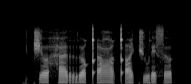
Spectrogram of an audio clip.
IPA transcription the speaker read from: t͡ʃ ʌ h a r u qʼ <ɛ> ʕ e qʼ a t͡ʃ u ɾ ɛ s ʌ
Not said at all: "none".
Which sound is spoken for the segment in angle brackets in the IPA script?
ɛ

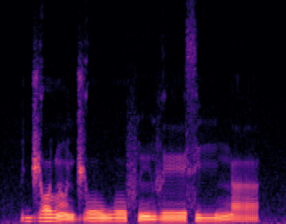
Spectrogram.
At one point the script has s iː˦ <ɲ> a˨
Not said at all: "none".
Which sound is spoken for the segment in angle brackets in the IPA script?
ŋ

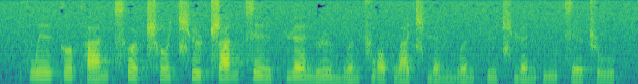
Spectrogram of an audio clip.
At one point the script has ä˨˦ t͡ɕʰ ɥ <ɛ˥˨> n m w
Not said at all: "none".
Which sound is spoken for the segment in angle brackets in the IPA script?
ɛ˨˩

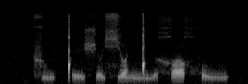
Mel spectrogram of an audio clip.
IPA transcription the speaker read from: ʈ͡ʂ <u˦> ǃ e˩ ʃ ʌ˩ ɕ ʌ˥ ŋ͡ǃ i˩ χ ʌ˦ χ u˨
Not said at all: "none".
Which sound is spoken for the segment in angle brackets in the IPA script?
u˩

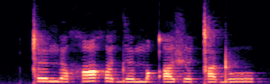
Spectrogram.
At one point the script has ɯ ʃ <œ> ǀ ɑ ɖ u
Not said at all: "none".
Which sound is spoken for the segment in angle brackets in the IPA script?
ø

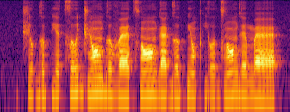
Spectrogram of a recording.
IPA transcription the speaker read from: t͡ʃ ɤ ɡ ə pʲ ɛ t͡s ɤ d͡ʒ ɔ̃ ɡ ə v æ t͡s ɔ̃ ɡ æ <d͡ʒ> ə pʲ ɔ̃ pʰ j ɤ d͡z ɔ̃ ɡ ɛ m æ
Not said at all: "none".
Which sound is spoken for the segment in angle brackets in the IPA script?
ɡ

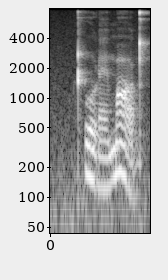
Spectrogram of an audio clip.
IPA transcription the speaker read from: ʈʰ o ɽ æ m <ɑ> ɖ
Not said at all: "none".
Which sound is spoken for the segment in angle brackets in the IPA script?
ɑ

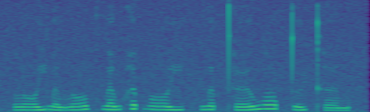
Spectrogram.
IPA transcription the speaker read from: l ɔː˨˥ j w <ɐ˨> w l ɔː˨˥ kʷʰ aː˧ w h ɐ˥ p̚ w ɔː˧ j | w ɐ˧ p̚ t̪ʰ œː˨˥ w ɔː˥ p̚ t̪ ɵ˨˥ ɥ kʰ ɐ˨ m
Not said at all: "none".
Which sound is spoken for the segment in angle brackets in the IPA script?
ɐ˨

